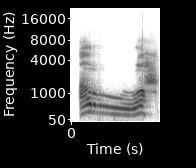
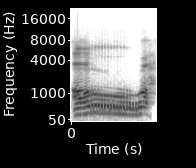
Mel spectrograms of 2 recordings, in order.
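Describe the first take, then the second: First: The r is clearly trilled at its start. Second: The r is barely heard, without a trill. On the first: The speaker calls it right. "getarannya ada di awal" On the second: The speaker calls it wrong. "tidak terdengar huruf rohnya"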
